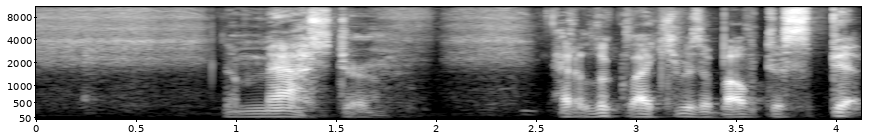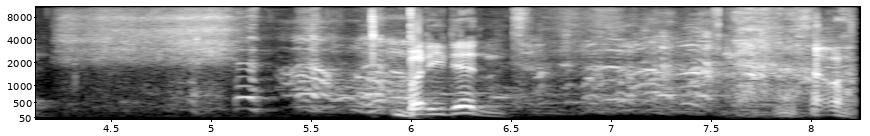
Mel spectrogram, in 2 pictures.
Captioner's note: laughter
